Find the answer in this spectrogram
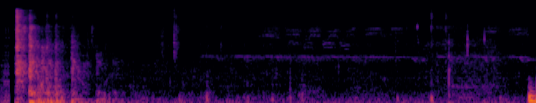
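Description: A brief rustle at the very start, then quiet outdoor yard ambience. A faint, steady, high thin whistle runs for about two seconds in the middle, with a few faint ticks.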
